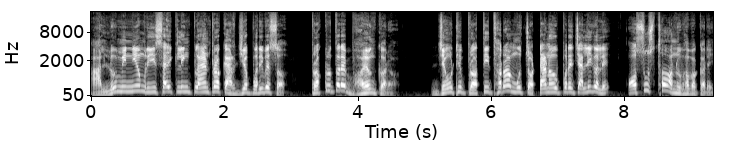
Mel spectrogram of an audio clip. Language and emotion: Odia, disgusted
